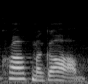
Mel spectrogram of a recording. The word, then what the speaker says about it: Krav Maga: Pronounced Krav Maga.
